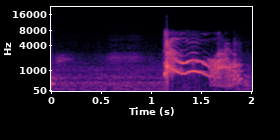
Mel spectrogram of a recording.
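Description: A papillon 'singing': about a second in, one short, high-pitched call whose pitch wavers up and down, lasting under a second.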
